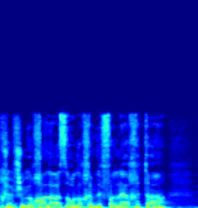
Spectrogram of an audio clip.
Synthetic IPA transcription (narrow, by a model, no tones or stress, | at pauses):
iχo̥ʃevʃujuχalaːzo̞ʁlaχe̞mlefaleaχet̪a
